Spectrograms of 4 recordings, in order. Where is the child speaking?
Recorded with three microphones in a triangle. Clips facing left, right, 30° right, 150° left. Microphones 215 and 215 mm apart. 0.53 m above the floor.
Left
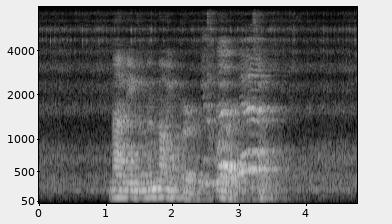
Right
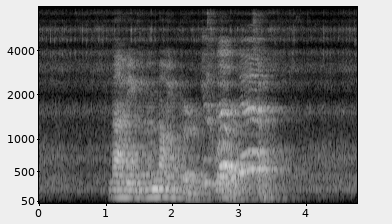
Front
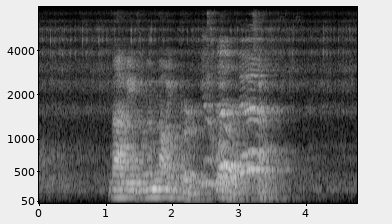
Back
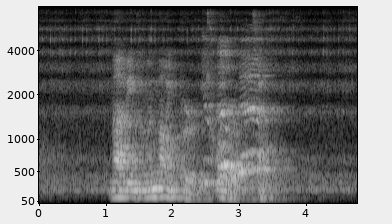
155° left, 0.8 m.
